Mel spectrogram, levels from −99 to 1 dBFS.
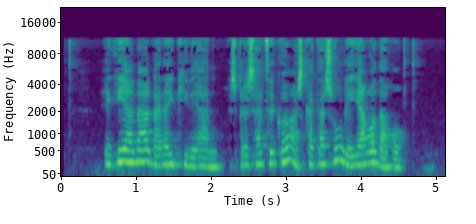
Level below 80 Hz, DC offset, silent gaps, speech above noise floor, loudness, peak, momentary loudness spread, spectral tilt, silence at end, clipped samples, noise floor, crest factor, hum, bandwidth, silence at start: -64 dBFS; under 0.1%; none; 20 dB; -25 LUFS; -6 dBFS; 12 LU; -2.5 dB/octave; 0.4 s; under 0.1%; -46 dBFS; 22 dB; none; 12 kHz; 0.1 s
